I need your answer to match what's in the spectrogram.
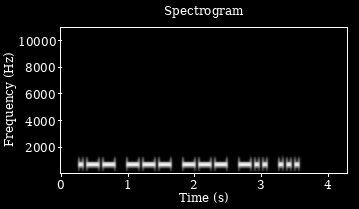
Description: Morse code, heard as a keyed tone, about 20 wpm, 700 Hz. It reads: WOODS
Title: Sentences from Top 1000 Words - Review Part 2 - New Word Drill - 20wpm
